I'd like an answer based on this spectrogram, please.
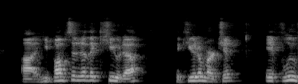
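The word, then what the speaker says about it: Quedagh: Uh, I believe it's called the Cuda. I'm here. I'm here. I'm here. Sorry, it's is it pronounced the quuda? Quiquida quida.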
